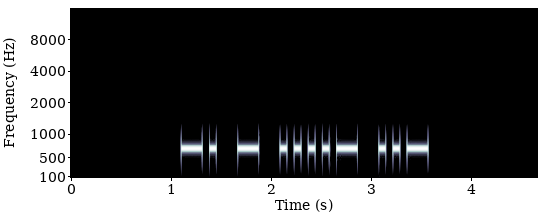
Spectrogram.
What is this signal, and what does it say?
Morse code, heard as a keyed tone, about 17 wpm, 700 Hz. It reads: NT4U
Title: USA Call Signs - 4 Characters - 17wpm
